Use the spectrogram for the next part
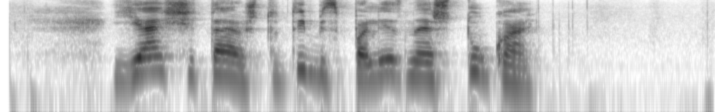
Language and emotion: Russian, angry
